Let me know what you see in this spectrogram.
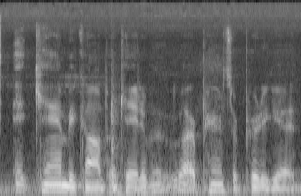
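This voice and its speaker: A man is speaking. His intonation is lively. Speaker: jiu-jitsu coach. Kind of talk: casual interview. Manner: doesn't carry, not loud.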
